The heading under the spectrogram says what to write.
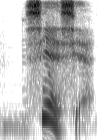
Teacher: let the second syllable just fall away lightly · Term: neutral tone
